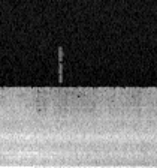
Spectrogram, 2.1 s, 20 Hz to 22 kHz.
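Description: A Mustang GT V8 engine settles at a steady idle after its revs fall, a continuous low, even rumble with harmonic drone, close and fairly loud, no voices.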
